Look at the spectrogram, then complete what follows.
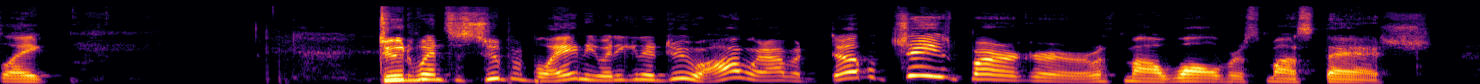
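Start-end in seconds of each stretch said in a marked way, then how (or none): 3.5-7.2 put-on southern US accent. Doing a bit where a Super Bowl winner answers, as Andy in a southern accent. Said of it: "I know he doesn't have a southern accent, but it worked better for the bit".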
